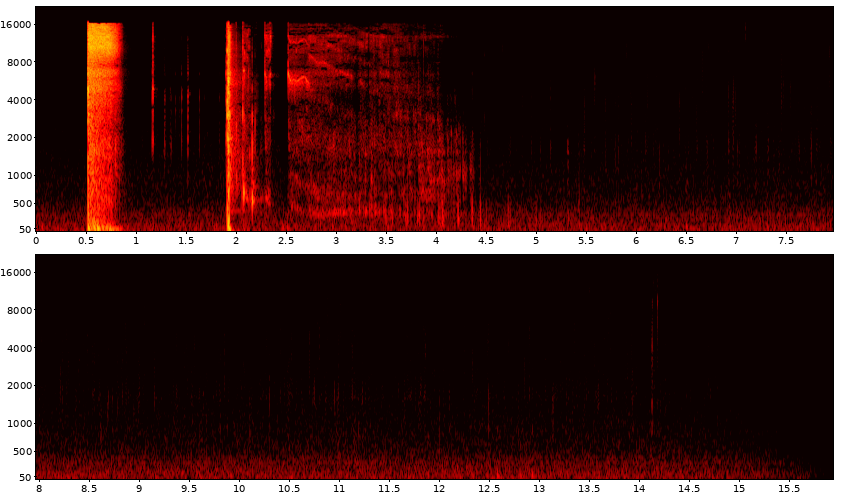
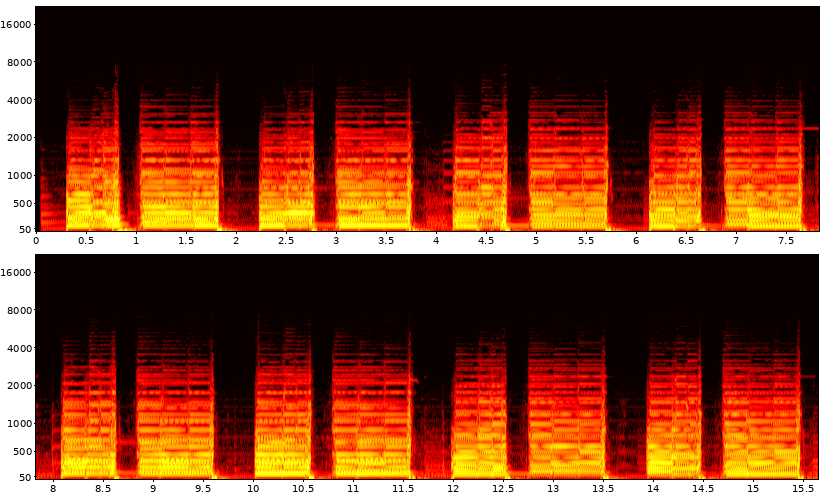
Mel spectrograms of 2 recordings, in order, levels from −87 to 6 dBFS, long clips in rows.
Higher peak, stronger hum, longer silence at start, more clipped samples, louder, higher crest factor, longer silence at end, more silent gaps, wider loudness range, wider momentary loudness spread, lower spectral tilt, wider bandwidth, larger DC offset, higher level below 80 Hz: about the same, -2 dBFS vs -2 dBFS; neither; first, 0.5 s vs 0.3 s; neither; first, -15 LUFS vs -18 LUFS; first, 28 dB vs 16 dB; first, 13.4 s vs 0.15 s; neither; first, 26 LU vs 3 LU; first, 31 LU vs 8 LU; second, 0.5 dB/octave vs -12.5 dB/octave; first, 16.5 kHz vs 3.7 kHz; neither; second, -50 dBFS vs -36 dBFS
